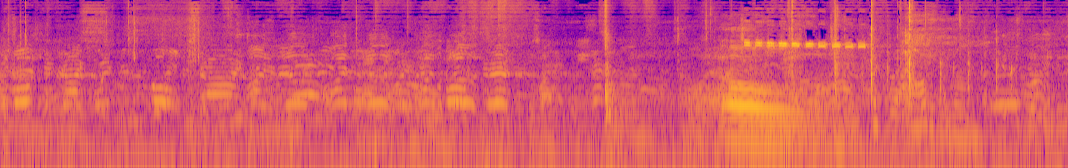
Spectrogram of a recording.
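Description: Scattered voices of players and spectators, with a louder shout about seven seconds in. Over the shout, a referee's whistle is blown once as a steady, high, slightly trilling tone for about a second and a half.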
